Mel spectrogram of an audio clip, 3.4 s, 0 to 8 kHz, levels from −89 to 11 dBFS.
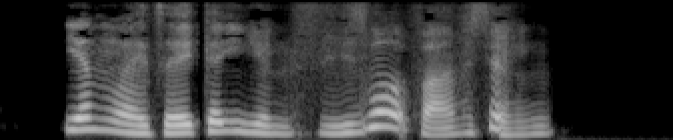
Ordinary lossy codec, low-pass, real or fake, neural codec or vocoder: MP3, 32 kbps; 7.2 kHz; fake; codec, 16 kHz in and 24 kHz out, 0.4 kbps, LongCat-Audio-Codec, four codebook decoder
